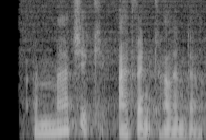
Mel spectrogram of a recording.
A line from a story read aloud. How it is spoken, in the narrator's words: answered Joachim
